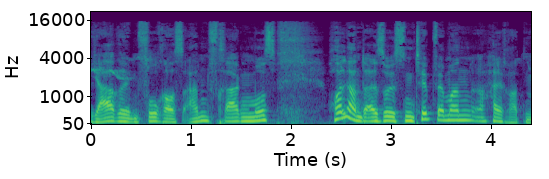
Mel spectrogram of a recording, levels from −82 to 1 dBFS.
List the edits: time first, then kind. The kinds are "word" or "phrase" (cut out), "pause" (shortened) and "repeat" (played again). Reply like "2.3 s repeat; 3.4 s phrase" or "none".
3.2 s word

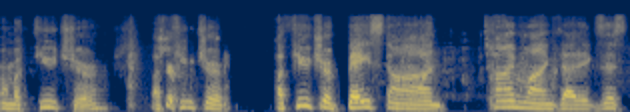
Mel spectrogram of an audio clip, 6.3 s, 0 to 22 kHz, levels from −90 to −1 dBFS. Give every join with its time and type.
none

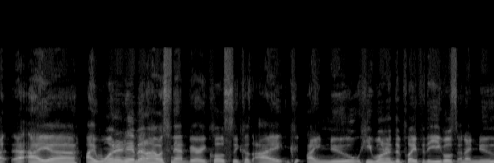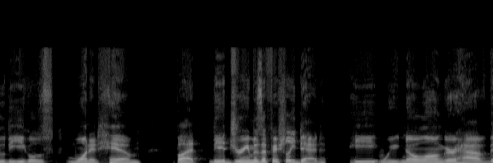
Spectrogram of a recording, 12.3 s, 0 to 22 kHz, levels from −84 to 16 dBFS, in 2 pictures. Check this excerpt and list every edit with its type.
1.0 s pause; 2.1 s word; 6.9 s pause

